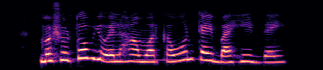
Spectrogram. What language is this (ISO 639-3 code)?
pus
